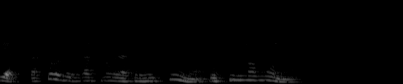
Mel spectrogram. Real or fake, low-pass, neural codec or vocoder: fake; 3.6 kHz; codec, 24 kHz, 0.9 kbps, DualCodec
